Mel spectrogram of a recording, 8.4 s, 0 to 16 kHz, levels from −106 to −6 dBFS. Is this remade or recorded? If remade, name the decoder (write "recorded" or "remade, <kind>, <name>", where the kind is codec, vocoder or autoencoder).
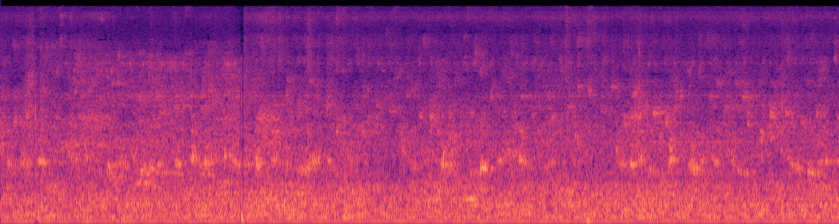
recorded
